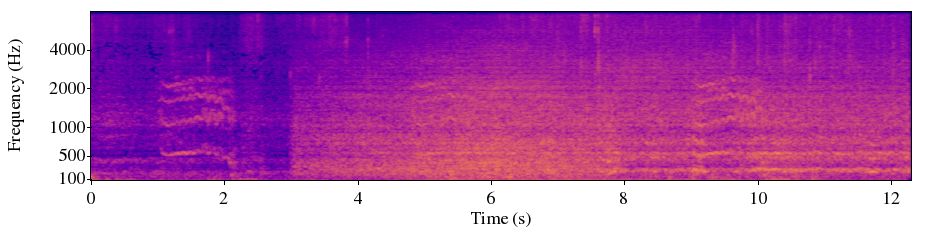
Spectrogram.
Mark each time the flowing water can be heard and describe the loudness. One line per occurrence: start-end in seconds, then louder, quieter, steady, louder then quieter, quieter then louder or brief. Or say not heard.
3.0-12.2 louder then quieter.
